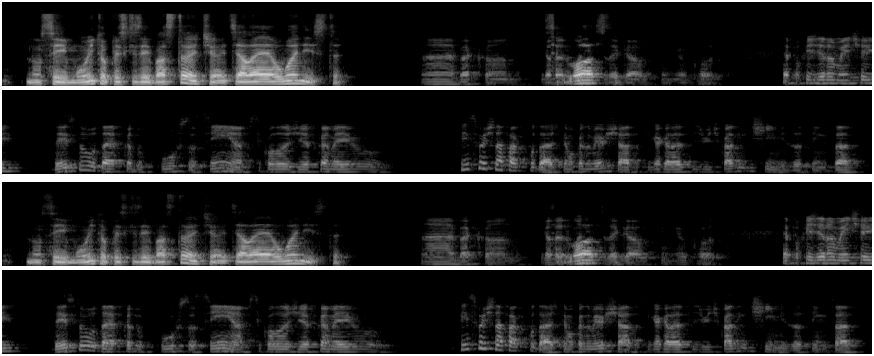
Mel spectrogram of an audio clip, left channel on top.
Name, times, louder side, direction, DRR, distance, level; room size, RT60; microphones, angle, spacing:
voice 1, 0.0-3.4 5.7-5.9, left 5 dB, 75° left, 0.6 m, -21 dB
voice 2, 4.2-7.1 7.6-8.8 9.2-12.6 13.3-17.2, equal, 75° right, 4.4 m, -39 dB
16.5 x 5.7 x 5.2 m
head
